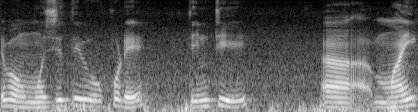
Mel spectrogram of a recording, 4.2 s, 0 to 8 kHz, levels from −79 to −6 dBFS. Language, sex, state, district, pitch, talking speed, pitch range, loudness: Bengali, male, West Bengal, Paschim Medinipur, 140 Hz, 100 wpm, 110-165 Hz, -18 LUFS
